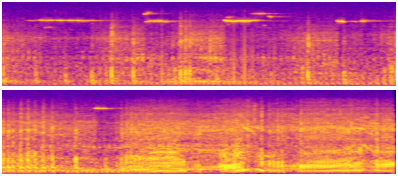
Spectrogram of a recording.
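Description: Fantic two-stroke trials motorcycle engine blipped and revved as the bike picks its way through a section, the revs rising and falling and louder from about three seconds in. A few high chirps in the first two seconds.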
